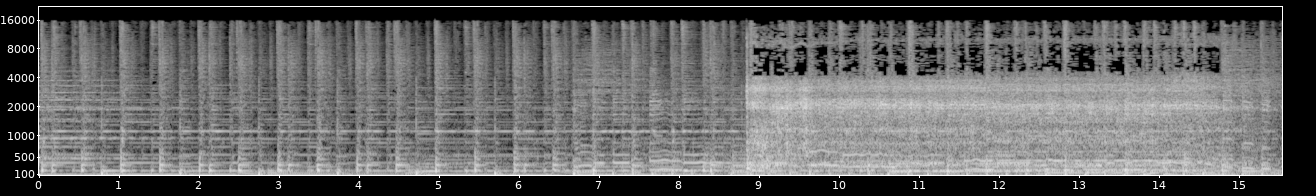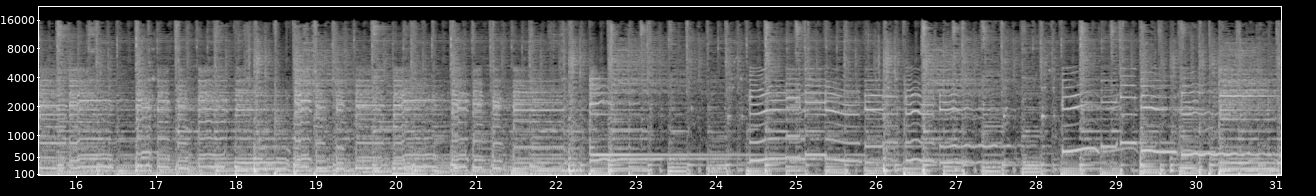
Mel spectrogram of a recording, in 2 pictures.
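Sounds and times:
instrumental music with steady beat: 0:00.0 - 0:31.0
plucked guitar notes: 0:06.5 - 0:31.0.

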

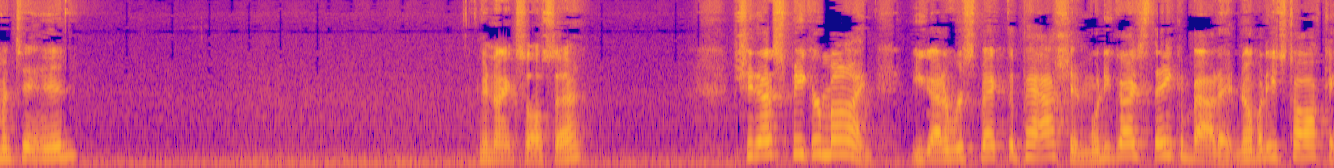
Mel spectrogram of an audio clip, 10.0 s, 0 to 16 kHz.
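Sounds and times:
steady low hum with hiss: 0:00.0 - 0:10.0.

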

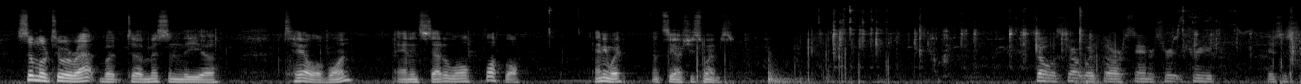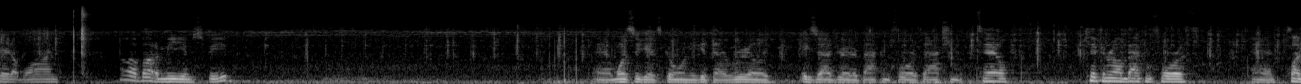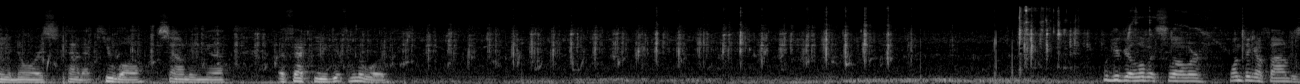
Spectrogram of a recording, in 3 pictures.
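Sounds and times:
low background rumble: 0:12.5 - 0:37.2
fishing reel cranking: 0:36.2 - 0:38.8.

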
